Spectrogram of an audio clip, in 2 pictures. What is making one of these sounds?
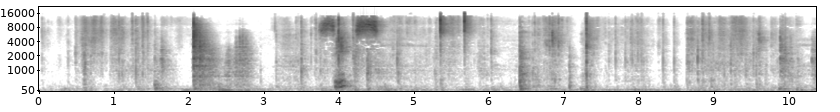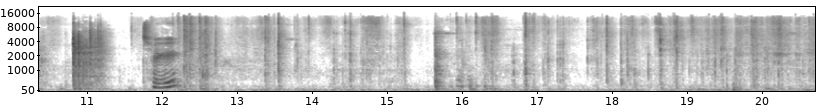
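Paper banknotes rustle and crackle in hands.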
